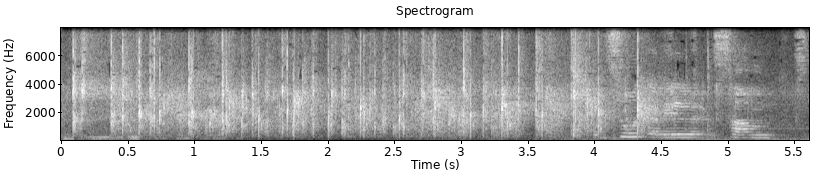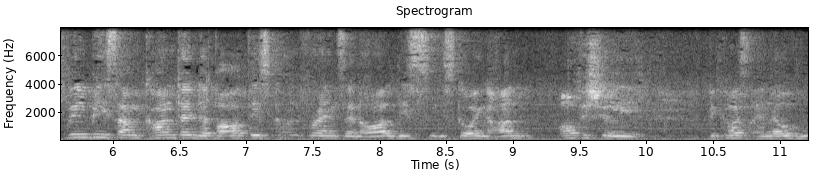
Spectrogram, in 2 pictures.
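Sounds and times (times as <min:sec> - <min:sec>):
audience applause: 0:00.0 - 0:04.4
speech: 0:04.2 - 0:11.2.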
